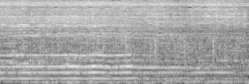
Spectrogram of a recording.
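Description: A man singing one long held note in a traditional wedding chant, which fades out near the end.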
